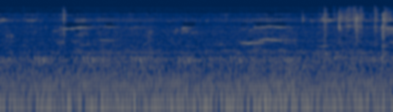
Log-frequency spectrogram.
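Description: Birds chirping briefly and sparsely over a steady low rumble, with a few sharp clicks near the end.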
